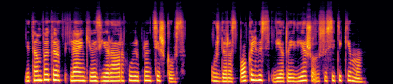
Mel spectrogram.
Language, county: Lithuanian, Utena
